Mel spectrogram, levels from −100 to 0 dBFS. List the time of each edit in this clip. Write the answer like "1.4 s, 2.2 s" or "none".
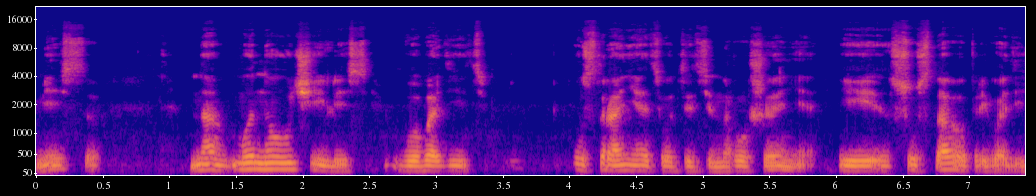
5.9 s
